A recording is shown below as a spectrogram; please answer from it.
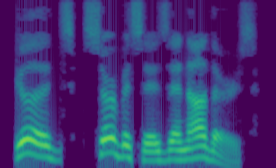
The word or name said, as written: GOODS SERVICES AND OTHERS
